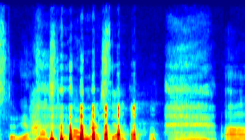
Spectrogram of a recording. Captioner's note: laugh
